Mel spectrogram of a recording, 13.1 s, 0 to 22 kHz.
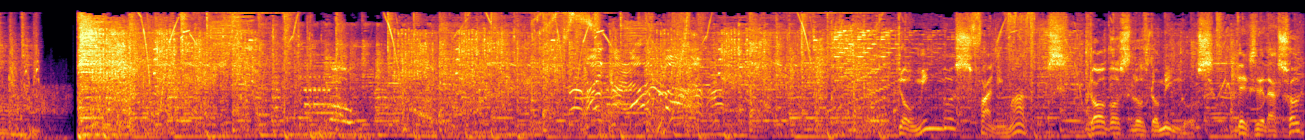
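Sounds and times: upbeat music: 0:00.8 - 0:13.0
slot machine reels ratcheting: 0:03.8 - 0:09.0.

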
